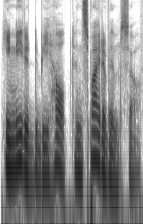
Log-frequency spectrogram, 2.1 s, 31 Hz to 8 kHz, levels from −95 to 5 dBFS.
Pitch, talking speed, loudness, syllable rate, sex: 110 Hz, 250 wpm, -17 LUFS, 6.3 syllables/s, male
